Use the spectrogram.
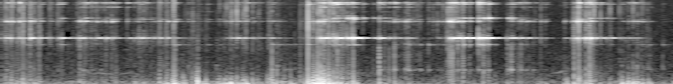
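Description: A tall, hollow, empty cut-crystal glass vase is tapped with fingernails and fingertips. It gives a rapid, uneven stream of light clicks and taps with a bright, bell-like ring that sustains between hits. Some duller, heavier thumps come in among them.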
